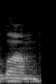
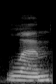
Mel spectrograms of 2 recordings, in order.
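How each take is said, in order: First: The syllable has a weak, reduced uh vowel. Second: The syllable has a clear, full e vowel. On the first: This is how the word is said in normal speech. "we say lum when we're speaking" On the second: This is how the word is said for spelling it. "this we say lem"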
